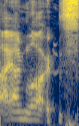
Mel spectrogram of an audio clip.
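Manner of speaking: crying, tearful voice, spoken through tears. Retelling a contestant answering Sigurd after the show, imitating Lars crying. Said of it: "he's crying and sigurd comes to check on him".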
